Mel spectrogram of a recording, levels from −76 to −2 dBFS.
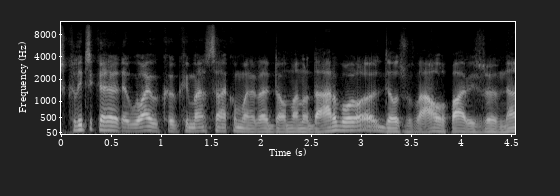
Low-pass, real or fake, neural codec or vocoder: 10.8 kHz; fake; codec, 16 kHz in and 24 kHz out, 0.6 kbps, FocalCodec, streaming, 2048 codes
